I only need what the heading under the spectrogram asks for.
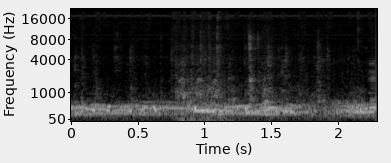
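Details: Racing pigeons in a young-bird loft in Poland during the 2023 pairing season, many birds cooing at once indoors: overlapping low, rolling coos that rise and fall continuously, with faint shuffling in the background.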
